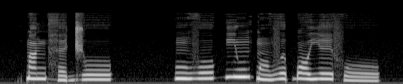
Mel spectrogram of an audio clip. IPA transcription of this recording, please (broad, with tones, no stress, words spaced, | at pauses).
k͡pã˨ŋ hɛ˨d͡ʒoː˧ | ũ˧vo˦ | jũ˦k͡pɔ̃˨və˧ɓɔ˧ je˧foː˨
